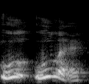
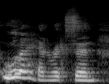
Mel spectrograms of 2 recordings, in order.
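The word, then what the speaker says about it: Ole Henriksen: cheap I'm just saying affordable for highend the Ule let me say it right the Ole henriksson PR pout preserve is absolutely stupendous in this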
